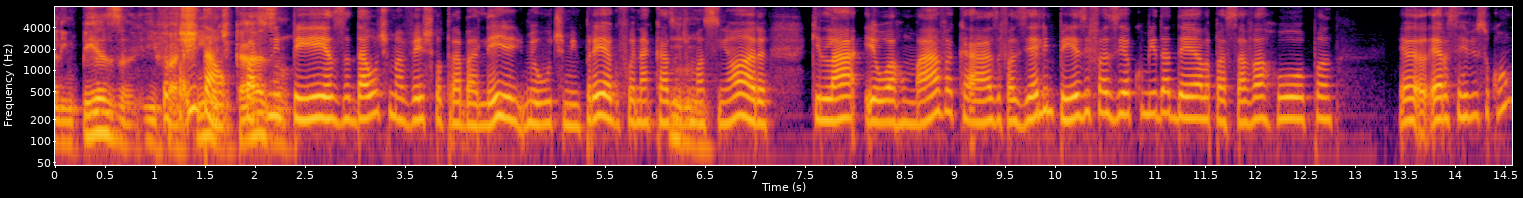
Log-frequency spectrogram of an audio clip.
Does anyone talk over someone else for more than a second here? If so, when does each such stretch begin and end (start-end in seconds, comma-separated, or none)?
1.1-2.4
